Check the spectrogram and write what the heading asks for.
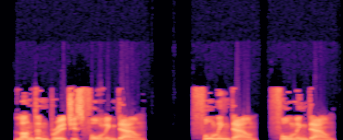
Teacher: is composed of quatrains in trochaic tetrameter catalyptic which means that each line is composed of four metrical feet of two syllables with the stress on the first syllable in a pair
